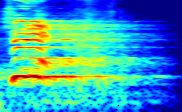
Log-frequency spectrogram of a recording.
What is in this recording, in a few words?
Hockey Male Shoot It; Hockey Vocal Sounds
